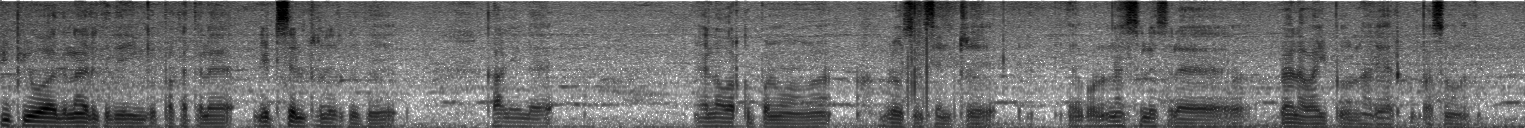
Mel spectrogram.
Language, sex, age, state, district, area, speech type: Tamil, male, 45-60, Tamil Nadu, Kallakurichi, rural, spontaneous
